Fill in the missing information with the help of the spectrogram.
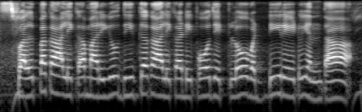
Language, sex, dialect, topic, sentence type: Telugu, female, Central/Coastal, banking, question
